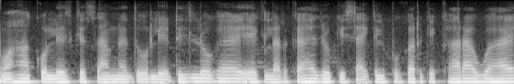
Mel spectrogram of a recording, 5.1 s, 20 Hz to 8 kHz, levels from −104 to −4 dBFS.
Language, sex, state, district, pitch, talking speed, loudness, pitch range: Hindi, male, Delhi, New Delhi, 110 Hz, 210 wpm, -15 LUFS, 105-115 Hz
